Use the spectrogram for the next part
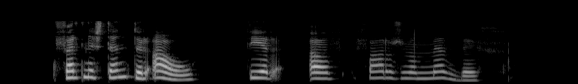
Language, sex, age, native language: Icelandic, female, 12, Icelandic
